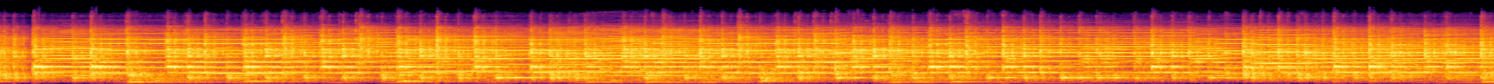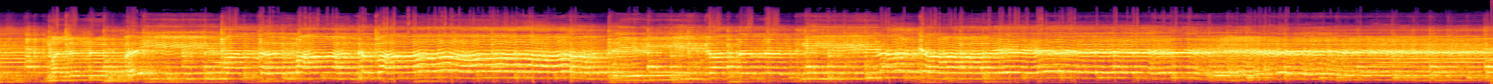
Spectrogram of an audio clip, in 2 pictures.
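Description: Devotional kirtan: harmonium playing sustained chords with tabla strokes beneath. About halfway through, a sung voice comes in with a gliding, ornamented melody over the harmonium and tabla.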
